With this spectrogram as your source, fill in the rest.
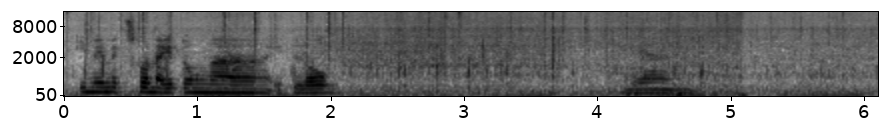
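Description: Beaten egg pours into a pan.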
